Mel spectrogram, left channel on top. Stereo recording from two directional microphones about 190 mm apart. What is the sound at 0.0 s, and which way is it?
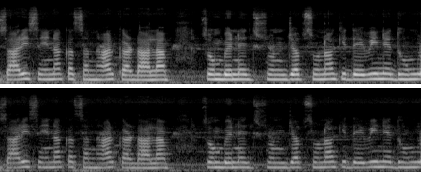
A woman's voice, 25° left (ahead or behind).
